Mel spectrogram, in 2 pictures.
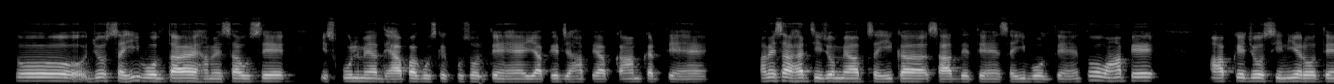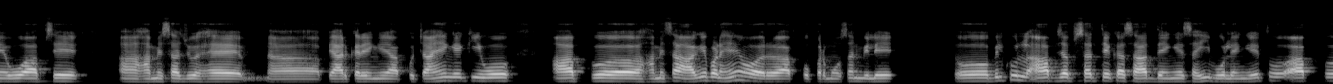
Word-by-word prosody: तो 170 -1 +3
जो 165 +2 -2
सही 160 +1 -2
बोलता 150 -1 +3
है 150 - +6
हमेशा, 135 +1 -3
उसे 145 +1 -1 0.4
स्कूल 150 +2 -5
में 150 -1 -1
अध्यापक 135 0 +1
उसके 140 +1 -5
खुश 140 +1 -13
होते 140 0 -3
हैं 130 0 -4
या 130 0 +1
फिर 140 0 -3
जहाँ 130 0 -6
पे 135 - -7
आप 130 - -2
काम 135 +1 -4
करते 135 0 -5
हैं, 125 0 -8 0.6
हमेशा 165 +1 +3
हर 155 +1 +3
चीज़ों 150 0 -1
में 145 -1 -2
आप 140 -1 +1
सही 140 0 -4
का 140 0 +5 0.2
साथ 130 0 0
देते 135 0 -5
हैं, 130 0 -7
सही 130 +2 -7
बोलते 135 -1 -5
हैं, 130 +1 -10
तो 195 +5 -3
वहाँ 165 0 0
पे 175 0 +1 0.7
आपके 150 +2 -1
जो 155 0 +2
सीनियर 150 0 -1
होते 145 0 0
हैं, 145 - -1
वो 145 +1 +2
आपसे 145 +1 +3 0.5
अ, - - -3 0.2
हमेशा 140 +1 0
जो 145 - +1
है 135 0 +3
अ, - - -12 0.2
प्यार 125 +2 -1
करेंगे, 140 0 0
आपको 130 -1 -2
चाहेंगे 165 +5 0
कि 165 +1 -5
वो 160 0 +2 0.5
आप 150 0 +3 0.6
हमेशा 140 +3 0
आगे 140 +6 +3
बढ़ें 170 +1 0
और 150 -7 +3
आपको 135 +1 0
प्रमोशन 135 +2 -6
मिले। 145 0 0 0.7
तो 155 +1 +2
बिल्कुल, 180 +2 -2
आप 160 0 +3
जब 170 0 +4
सत्य 170 0 0
का 160 - +3
साथ 145 0 +6
देंगे, 145 0 -2
सही 140 +3 -4
बोलेंगे, 140 0 -2
तो 170 +1 -6
आप 155 0 +2
145 Hz, 170 wpm, -23 LUFS, 135-155 Hz, 0.7 s, है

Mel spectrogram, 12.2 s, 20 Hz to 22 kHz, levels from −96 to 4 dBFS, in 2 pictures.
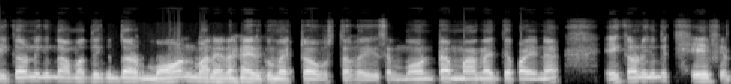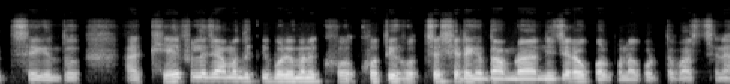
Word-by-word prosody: এই 120 - -2
কারণে 135 +1 +3
কিন্তু 140 0 0
আমাদের 130 +1 -1
কিন্তু 125 +1 0
আর 125 - +3 0.2
মন 130 +4 +6
মানে 125 -2 +4
না। - - +5 0.2
এরকম 115 0 +1
একটা 110 - -3
অবস্থা 100 0 -5
হয়ে 95 -1 -2
গেছে। 95 - -5
মনটা 110 +2 +2 0.2
মানাইতে 115 +1 +1
পারি 110 -1 +2
না। - - +2 0.5
এই 110 - +2
কারণে 135 +1 +3
কিন্তু 145 +1 -2
খেয়ে 130 0 +3
ফেলতেছি 105 -2 -7
কিন্তু। 85 -2 -7 0.5
আর - - -3
খেয়ে 125 +3 +1
ফেলে 145 0 -1
যে - - +2
আমাদের 130 -1 -1
কি 130 - -5
পরিমাণে 125 0 +4
ক্ষ - - -20 0.3
ক্ষতি 115 +2 0
হচ্ছে 110 +3 -3
সেটা 115 - 0
কিন্তু 110 0 +1
আমরা 110 0 +2 0.2
নিজেরাও 125 +3 +1
কল্পনা 100 0 -4
করতে - - -9
পারছি - - -8
না। 85 - -6
120 Hz, 205 wpm, -15 LUFS, 110-130 Hz, 0.5 s, মন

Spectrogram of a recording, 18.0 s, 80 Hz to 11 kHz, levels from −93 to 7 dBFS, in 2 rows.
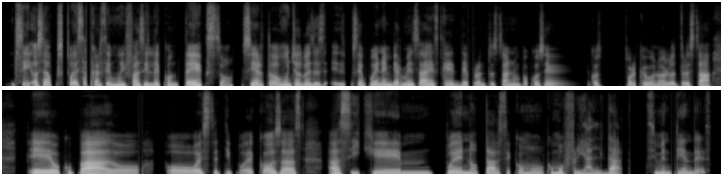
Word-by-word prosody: sí, 315 - -3
o 285 - +4
sea, 310 +1 +6
pues, - - -10
puede 315 0 +5
sacarse 295 -8 -1
muy 245 +1 +2
fácil 250 0 +1
de 240 - +2
contexto, 215 +2 +1
¿cierto? 230 0 +1
Muchas 230 -2 +1
veces, 230 0 0
eh, 210 - -7
se 215 -2 -2
pueden 210 +1 0
enviar 210 -4 +1
mensajes 215 +2 +1
que 215 -2 -3
de 195 +1 -3
pronto 185 0 -6
están 200 +1 -4
un 200 - -4
poco 195 +1 -7
secos 210 -1 -9 0.3
porque 195 -1 -5
bueno, 185 0 -4
el 185 - -4
otro 185 0 -4
está, 190 0 -1 0.4
eh, 195 -1 +5
ocupado 205 +2 +5 0.3
o 195 -1 +1
este 200 0 -3
tipo 200 0 -10
de - - -2
cosas, 235 -5 +3 0.4
así 215 +1 0
que 200 -1 -1 0.2
puede 235 -2 +4
notarse 210 -5 -1
como 200 -3 -5
como 210 -1 0
frialdad, 185 -1 -3 0.3
¿sí 225 - -5
me 225 - +1
entienddes? 225 - -5
210 Hz, 155 wpm, -25 LUFS, 195-225 Hz, 0.4 s, sea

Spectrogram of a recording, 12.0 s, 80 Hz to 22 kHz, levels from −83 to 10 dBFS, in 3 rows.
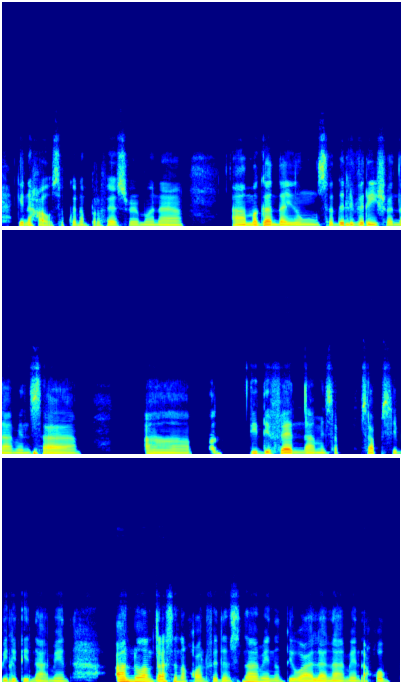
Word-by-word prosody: kinakausap 155 -1 -2
ka - - -6
ng - - -6
professor 135 0 -4
mo 135 0 -6
na, 130 0 -3 0.5
ah, 140 - +5
maganda 145 -1 +5
yung 145 +1 -1
sa 140 +1 -2
deliberation 140 -1 +1
namin 125 -1 -2
sa, 120 0 +1 0.7
ah, 140 -4 -1 0.2
pagde 165 +1 -5
defend 150 -2 +5
namin 135 -1 -1
sa - - -7 0.2
sa - - +3
feasibility 135 -1 -3
namin. 130 -3 -4 0.5
Ano 180 +2 +7
ang 200 - +4
taas 180 0 +3
ng 160 - -4
confidence 145 -2 -3
namin, 160 -2 +1
ng - - -13
tiwala 125 -2 +2
namin. 135 0 -1
Ako 155 -2 -1
140 Hz, 155 wpm, -24 LUFS, 130-150 Hz, 0.7 s, Ano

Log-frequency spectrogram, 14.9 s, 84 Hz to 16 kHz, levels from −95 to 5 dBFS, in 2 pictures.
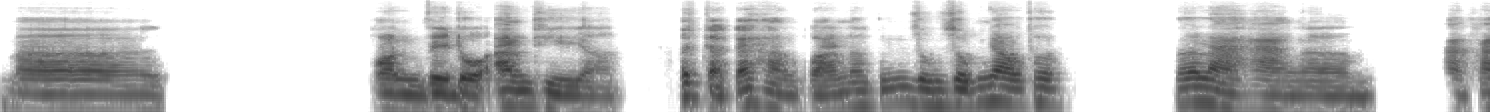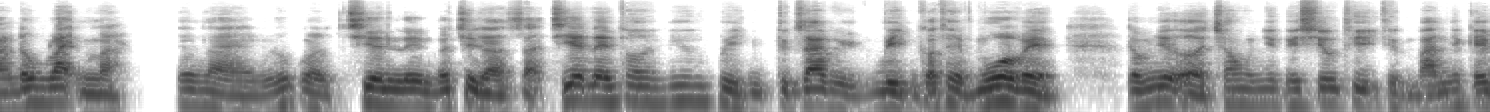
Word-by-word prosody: Mà 105 -5 -8 1.7
Còn 100 -2 +1
về 100 +1 +3
đồ 95 - +3
ăn 120 -1 +2
thì, 100 -4 -2
ờ, 90 -1 -8 0.3
tất - - +2
cả - - +1
các 130 - +1
hàng 100 -5 -4
quán 95 +2 -2
nó 115 0 -5
cũng 130 +2 -6
giống 125 -2 -1
giống 125 +1 +1
nhau 140 -3 +3
thôi. 130 -2 -2 0.6
Nó 135 +1 +1
là 125 -7 +2
hàng, 95 -2 -4
ờ, 90 -1 -6 0.5
hàng - - -6
hàng 105 -1 -1
đông 130 +1 +2
lạnh 135 -7 +3
mà, 95 -2 -4 0.2
nên 120 -1 -4
là 95 -4 -3
lúc 120 +9 -5
mà 120 - -1
chiên 130 -2 +4
lên, 120 -2 +2
nó 120 - +2
chỉ 125 0 +2
là 100 -3 +2
giả 90 - -4
chiên 150 -1 +4
lên 145 -2 +4
thôi, 140 -2 -3
nhưng 145 0 -6
mình 110 -5 -3
thực 115 - -6
ra 125 +1 +6
mình 100 -6 -6
mình 110 -3 +3
có - - +1
thể - - +1
mua - - +7
về, - - +5 0.3
giống 120 +2 +1
như 140 - +3
ở - - +3
trong 125 -1 -4
những 125 0 -7
cái 120 0 -3
siêu 130 +2 +1
thị 120 - -3
thường 105 -4 -9
bán 95 +3 -1
những 120 +1 -6
cái 115 - +1
115 Hz, 250 wpm, -23 LUFS, 100-130 Hz, 1.7 s, mua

